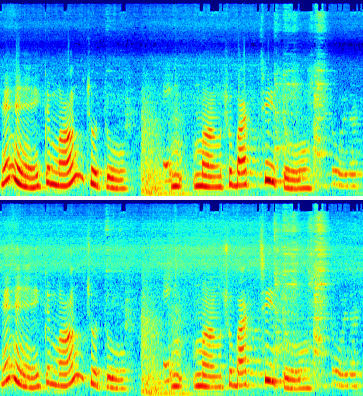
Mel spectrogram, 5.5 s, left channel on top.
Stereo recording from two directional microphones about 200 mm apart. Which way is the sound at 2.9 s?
20° left (ahead or behind).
